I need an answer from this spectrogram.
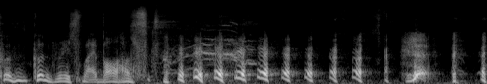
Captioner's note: laughing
